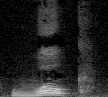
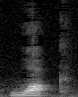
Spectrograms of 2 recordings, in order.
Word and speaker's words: woke: mispronounce these two words instead of saying woke when they say it it sounds like walk so instead of saying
